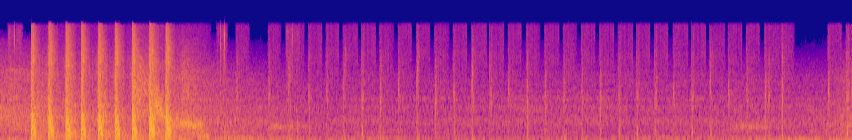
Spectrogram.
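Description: Footsteps tap quickly and evenly on a stone floor.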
